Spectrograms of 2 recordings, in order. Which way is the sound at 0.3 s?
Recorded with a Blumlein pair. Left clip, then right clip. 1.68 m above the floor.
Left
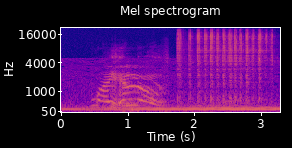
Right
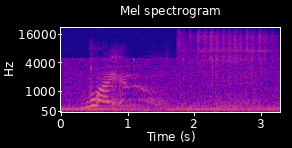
60° right.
